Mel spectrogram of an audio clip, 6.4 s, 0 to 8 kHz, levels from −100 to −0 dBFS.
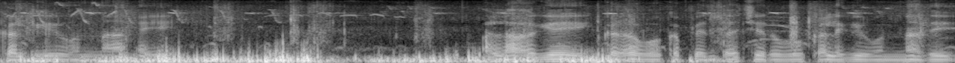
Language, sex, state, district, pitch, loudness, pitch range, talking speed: Telugu, male, Andhra Pradesh, Sri Satya Sai, 90 Hz, -19 LUFS, 85-95 Hz, 85 wpm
